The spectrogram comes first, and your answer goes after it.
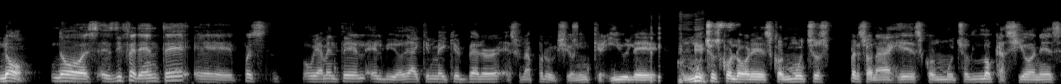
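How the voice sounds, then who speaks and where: A man with an ordinary speaking voice at medium pitch talks at a fairly slow pace, with ordinary pitch variation and hardly any pauses. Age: 30s. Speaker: music producer and singer. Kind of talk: interview.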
